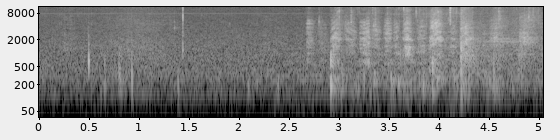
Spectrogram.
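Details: Border Collie, quiet at first with a few faint taps, then breaking into fast rhythmic panting of about three breaths a second over the last two seconds.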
